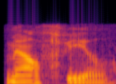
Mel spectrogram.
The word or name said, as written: mouthfeel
